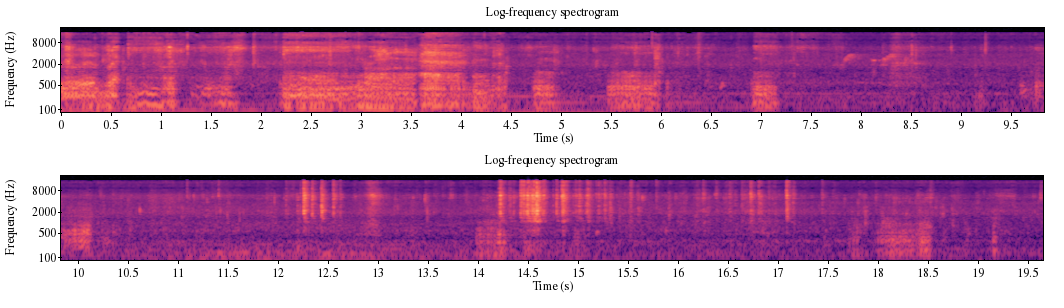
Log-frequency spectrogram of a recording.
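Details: Cute pet dog growling in bursts over the first few seconds, low rumbling sounds, then quieter scattered noises and faint handling sounds.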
